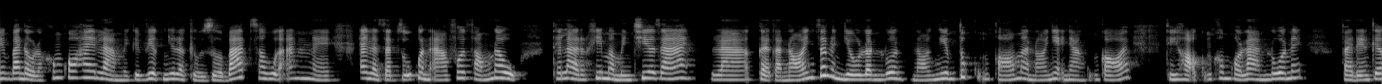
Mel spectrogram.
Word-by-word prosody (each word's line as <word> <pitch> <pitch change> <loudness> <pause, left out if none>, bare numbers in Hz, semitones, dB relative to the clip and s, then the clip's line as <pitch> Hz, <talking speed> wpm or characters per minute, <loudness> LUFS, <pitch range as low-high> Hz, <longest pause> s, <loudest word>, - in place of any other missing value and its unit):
ấy, 270 - -1
ban 265 +1 +2
đầu 240 -4 +2
là 195 - -4
không 310 +9 -5
có 315 -1 +1
hay 315 0 +2
làm 240 -8 +1
mấy 200 - -7
cái 220 - 0
việc 260 -1 +1
như 250 +2 +1
là, 240 - +1
kiểu, 205 -5 -5
rửa 185 +2 -2
bát 325 - +6
sau 280 -4 -3
bữa 250 -1 +1
ăn 275 +1 -2
này, 205 -4 -5 0.3
hay 280 0 +4
là 245 - +2
giặt 210 -1 0
giũ 215 0 0
quần 275 - +1
áo 205 -2 +1
phơi 295 0 0
phóng 220 +1 -1
đâu. 285 -5 +3 0.3
Thế 265 - -3
là 275 -2 +4
là 225 - -2
khi 255 +6 -2
mà 265 -3 +3
mình 210 -1 -1
chia 290 +6 +2
ra 260 -2 +5
ấy, 300 - +4 0.2
là 215 -1 +1
kể 230 -4 +3
cả 190 0 0
nói 200 +8 +2
rất 415 0 +7
là 355 - +1
nhiều 230 -4 +3
lần 225 0 +3
luôn, 270 +5 +2
nói 200 0 -4
nghiêm 255 +3 0
túc 335 - 0
cũng 335 -7 -11
có, 215 -1 -1
mà 265 0 0
nói 205 -2 -4
nhẹ 250 +1 -1
nhàng 210 -1 -3
cũng 215 +2 -12
có 210 -1 +1
ấy, 245 +8 -1 0.4
thì 230 -2 -1
họ 225 -2 +2
cũng 235 - -8
không 275 +2 -3
có 230 -4 0
làm 235 -1 +2
luôn 270 +3 +2
ấy, 310 - -5 0.4
phải 215 -1 +1
đến 205 +1 -1
cái 255 +3 +2
240 Hz, 305 wpm, -23 LUFS, 215-275 Hz, 0.4 s, rất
